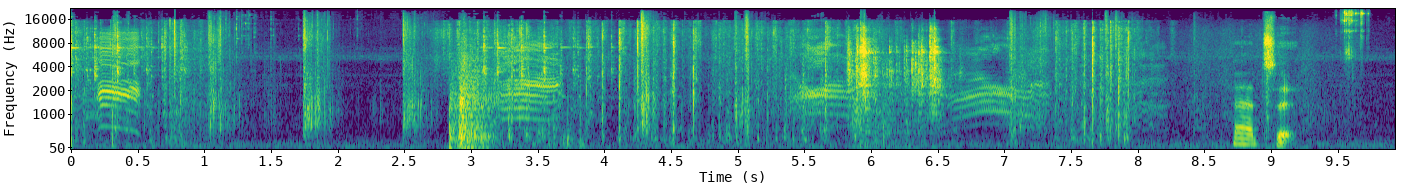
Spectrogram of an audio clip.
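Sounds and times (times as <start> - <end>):
crow calling: 0.0 - 1.2, 2.9 - 8.5
speech: 8.7 - 9.3.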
